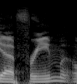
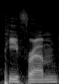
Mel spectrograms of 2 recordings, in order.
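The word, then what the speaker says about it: pFriem: Yeah, it's the Freem or PFREM, depending on PFREM. If you know how to pronounce it or not.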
